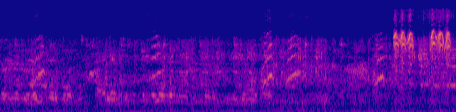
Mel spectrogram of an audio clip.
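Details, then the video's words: Newly hatched common myna chicks keep up a soft run of thin, scratchy chirps, then burst into loud, harsh begging squeals near the end as the mother feeds them. "Myna bird chicks born chirping"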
